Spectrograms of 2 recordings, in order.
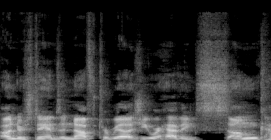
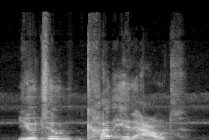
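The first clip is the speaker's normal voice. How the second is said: high-pitched yelling; 8 semitones higher than usual. A player's character calling across to two others, yelling. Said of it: "I'm gonna yell over at the other two".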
